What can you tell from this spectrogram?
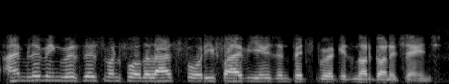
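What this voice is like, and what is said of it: Strong German accent. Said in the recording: “I speak with a terrible German accent.”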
